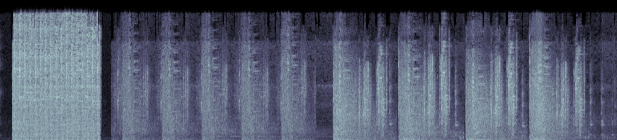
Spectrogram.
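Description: Carbine and other weapons firing in the video game Primal Carnage Evolution, opening with a dense sustained automatic burst, then a steady series of loud, evenly spaced shots with reverberant tails.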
